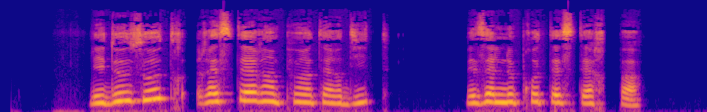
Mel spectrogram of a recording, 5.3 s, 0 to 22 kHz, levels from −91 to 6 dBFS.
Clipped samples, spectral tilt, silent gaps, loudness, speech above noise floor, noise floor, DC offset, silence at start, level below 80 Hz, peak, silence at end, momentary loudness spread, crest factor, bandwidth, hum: under 0.1%; -3 dB/octave; none; -16 LUFS; 62 dB; -78 dBFS; under 0.1%; 0.7 s; -56 dBFS; 0 dBFS; 0.5 s; 10 LU; 18 dB; 16 kHz; none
